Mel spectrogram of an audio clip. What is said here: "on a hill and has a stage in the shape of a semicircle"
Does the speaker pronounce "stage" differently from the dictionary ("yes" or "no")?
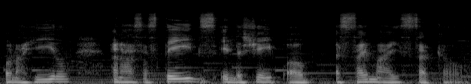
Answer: yes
